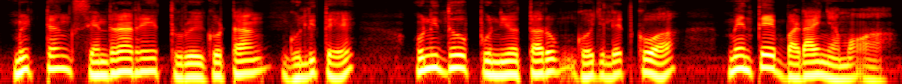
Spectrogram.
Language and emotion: Santali, neutral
